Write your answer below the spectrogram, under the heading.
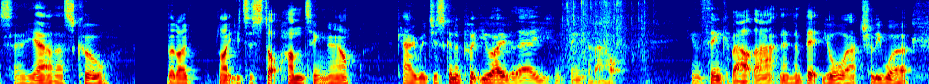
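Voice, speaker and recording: Speaking at a fairly quick pace, a man with a British accent uses a fairly low pitch and fairly even intonation. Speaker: tech YouTuber. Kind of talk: unboxing commentary. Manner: casual, halting.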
